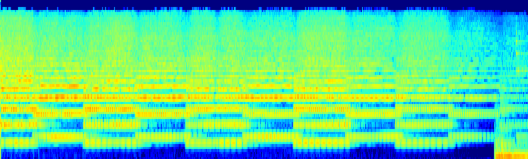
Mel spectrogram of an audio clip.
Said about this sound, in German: Und jetzt drücke ich mit dem Fuß auf den roten Knopf und. Wenn man das drückt, dann geht die Sirene an. Wenn man es wieder drückt, dann braucht es ein bisschen Zeit und dann geht es wieder aus.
